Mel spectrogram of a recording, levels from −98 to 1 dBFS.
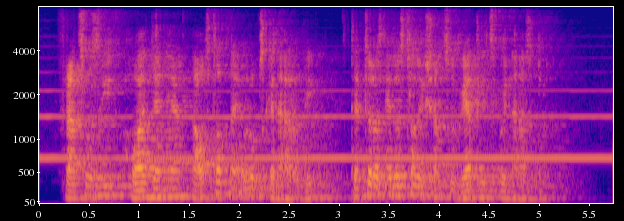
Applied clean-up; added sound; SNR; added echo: none; Trumpet; 10 dB; reverberation time 1.0 s.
